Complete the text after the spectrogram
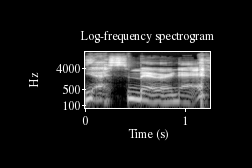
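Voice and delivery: very low, way-too-serious, dead-serious voice. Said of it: "Tiki sounds way too serious".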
